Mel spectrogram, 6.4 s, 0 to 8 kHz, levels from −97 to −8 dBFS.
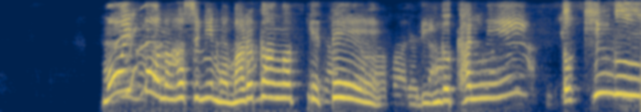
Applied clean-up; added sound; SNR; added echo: neural mask model Resemble Enhance denoiser.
